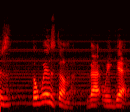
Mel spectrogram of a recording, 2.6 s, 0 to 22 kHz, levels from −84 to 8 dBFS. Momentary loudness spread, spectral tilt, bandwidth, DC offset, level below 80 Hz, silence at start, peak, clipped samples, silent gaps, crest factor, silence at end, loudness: 16 LU; -3 dB/octave; 16 kHz; under 0.1%; -88 dBFS; 0 s; -22 dBFS; under 0.1%; none; 20 dB; 0 s; -41 LUFS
